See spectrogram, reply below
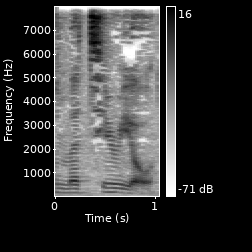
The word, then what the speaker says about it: material: OK， material 这个字呢，请注意中间这个 ter 不是念 ter，它是念 t，所以是 material，所以要注意重音在 t 身上，所以是 material，的的的的 material。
